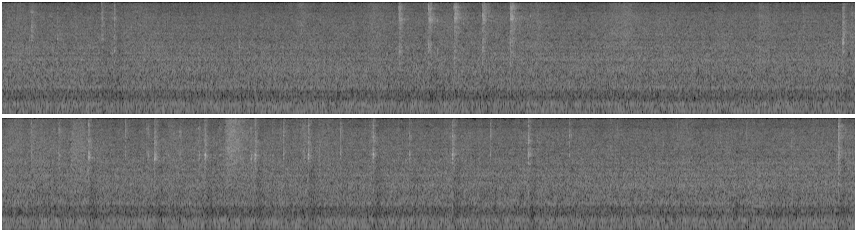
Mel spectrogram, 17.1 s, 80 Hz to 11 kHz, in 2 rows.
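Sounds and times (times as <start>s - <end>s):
engine running steadily: 0.0s - 17.0s
light ticks: 8.4s - 14.3s.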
